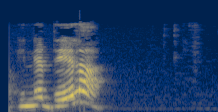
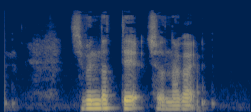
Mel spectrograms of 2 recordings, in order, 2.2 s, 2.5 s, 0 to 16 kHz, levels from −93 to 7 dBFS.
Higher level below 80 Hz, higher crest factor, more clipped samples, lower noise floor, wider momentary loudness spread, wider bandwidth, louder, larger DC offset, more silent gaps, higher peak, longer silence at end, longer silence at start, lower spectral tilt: about the same, -62 dBFS vs -66 dBFS; about the same, 18 dB vs 20 dB; neither; first, -68 dBFS vs -58 dBFS; second, 8 LU vs 13 LU; second, 7.6 kHz vs 10.5 kHz; first, -15 LUFS vs -25 LUFS; neither; neither; first, 0 dBFS vs -8 dBFS; first, 1.15 s vs 0.45 s; second, 0.2 s vs 0.75 s; second, -5 dB/octave vs -6.5 dB/octave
